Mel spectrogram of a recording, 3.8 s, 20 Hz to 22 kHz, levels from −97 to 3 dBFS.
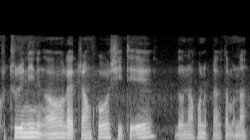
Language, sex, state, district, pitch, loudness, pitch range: Garo, male, Meghalaya, West Garo Hills, 100 Hz, -18 LUFS, 95-115 Hz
